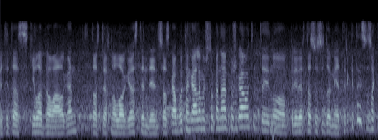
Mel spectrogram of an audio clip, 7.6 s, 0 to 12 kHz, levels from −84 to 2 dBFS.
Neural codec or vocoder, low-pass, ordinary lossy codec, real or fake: none; 7.2 kHz; MP3, 64 kbps; real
